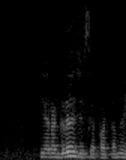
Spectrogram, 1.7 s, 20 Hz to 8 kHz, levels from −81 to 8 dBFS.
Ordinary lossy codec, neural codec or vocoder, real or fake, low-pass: Opus, 24 kbps; vocoder, 44.1 kHz, 128 mel bands every 512 samples, BigVGAN v2; fake; 7.2 kHz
